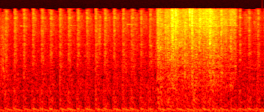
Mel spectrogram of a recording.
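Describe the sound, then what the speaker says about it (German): Rapid automatic gunfire in Grand Theft Auto Online rattles continuously and loudly, with a burst of brighter, harsher shots toward the end. "das war ein Schuss"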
